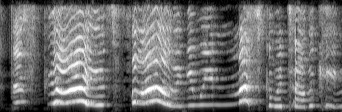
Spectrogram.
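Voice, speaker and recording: A woman puts on a character voice, pitched extremely high and sounding shaky. Her loudness swings widely as she speaks at a moderate pace. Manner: fearful, urgent.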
